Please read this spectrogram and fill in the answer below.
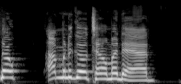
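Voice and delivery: put-on very high, small little girl voice. Voicing a little girl refusing a bribe: little girl voice. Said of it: "She takes the candy and then she says".

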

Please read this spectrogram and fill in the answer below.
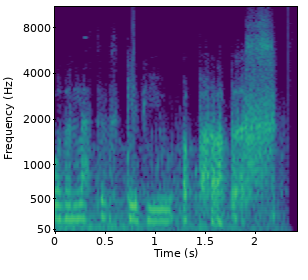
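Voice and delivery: muffled voice, sounding as if underwater. Narrator voicing three old men speaking at once, as if from underwater. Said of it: "It kind of sounds like they're talking from underwater".

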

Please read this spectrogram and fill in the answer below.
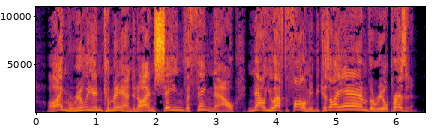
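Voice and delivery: harsh, overconfident delivery. Mocking how Joe Biden announces things: imitating Joe Biden, extra harsh and overconfident. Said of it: "announces it extra harshly, ex-, more confident than ever".

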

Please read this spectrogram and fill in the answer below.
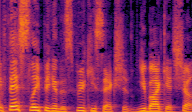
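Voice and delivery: ordinary talk, nothing marked

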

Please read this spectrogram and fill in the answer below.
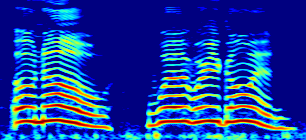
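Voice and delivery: loud, slow, stilted American dub-style delivery, not stretched. Mocking how dubbed shows sound, imitating bad american dub actors. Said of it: "the actors are always shite. Like, they're like".

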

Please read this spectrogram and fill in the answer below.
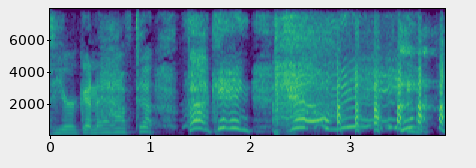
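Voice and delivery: shrill, very high scream, dragged out long. Imagining a part for an actress who is hard to get, acting out a woman's scream. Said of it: "And she screams".

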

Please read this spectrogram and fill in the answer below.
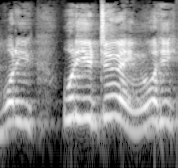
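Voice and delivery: distressed acted voice. Game master voicing Devin as an injured player falls behind: Devin, very upset. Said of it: "And Devin is very upset".

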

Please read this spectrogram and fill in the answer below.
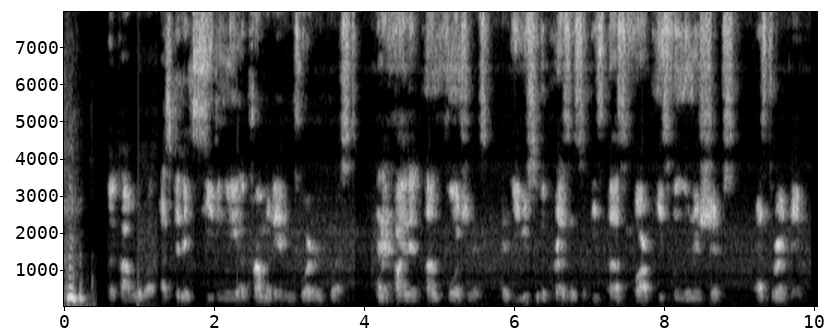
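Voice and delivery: deep, rich put-on character voice. A voice clip made for a listener, reading a book character's lines: deep, rich Amory Park voice. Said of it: "did a deep, rich Amory Park voice".

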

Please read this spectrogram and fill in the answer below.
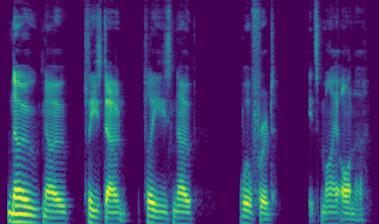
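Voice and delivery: put-on tearful begging. Discussing a regeneration scene, a speaker acts out the needed mood in mock tearful pleading. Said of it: "the energy of".

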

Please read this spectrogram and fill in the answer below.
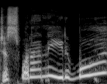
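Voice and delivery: very high animated-sitcom cartoon voice. Speaker imagining himself ready with a hunting rifle, Family Guy character voice. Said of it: "Why did you sound like the guy from Family Guy?".

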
